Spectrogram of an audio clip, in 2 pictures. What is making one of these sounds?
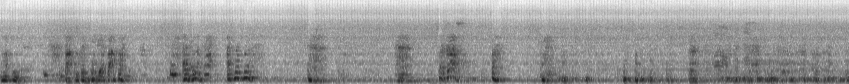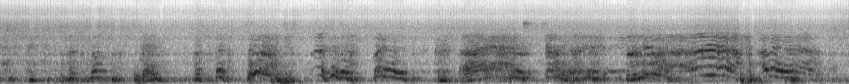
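A man's voice shouts and talks loudly through a loudspeaker.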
